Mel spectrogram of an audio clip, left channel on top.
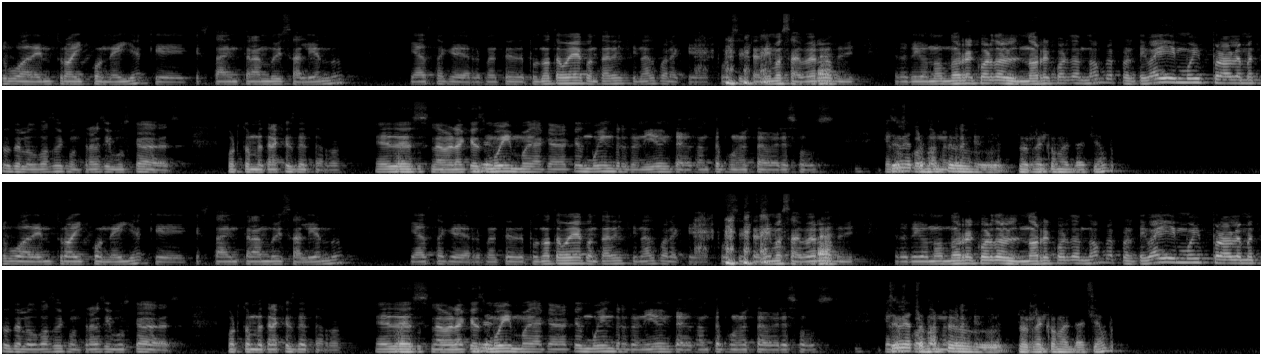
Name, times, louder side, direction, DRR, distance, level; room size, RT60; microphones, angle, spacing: voice 1, 0.0-3.4 4.1-8.5 8.9-14.3 14.9-16.0 16.3-20.9 21.4-22.4 22.9-23.1, equal, 5° left, 0.9 m, -30 dB
voice 2, 6.9-7.7 8.1-8.3 16.5-16.7 17.1-17.5 21.5-23.7, right 2 dB, 40° right, 0.6 m, -26 dB
29.5 x 15.0 x 2.7 m
head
